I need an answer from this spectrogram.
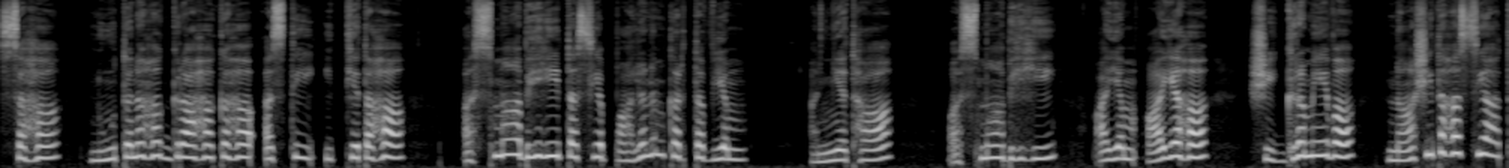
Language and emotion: Sanskrit, fearful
